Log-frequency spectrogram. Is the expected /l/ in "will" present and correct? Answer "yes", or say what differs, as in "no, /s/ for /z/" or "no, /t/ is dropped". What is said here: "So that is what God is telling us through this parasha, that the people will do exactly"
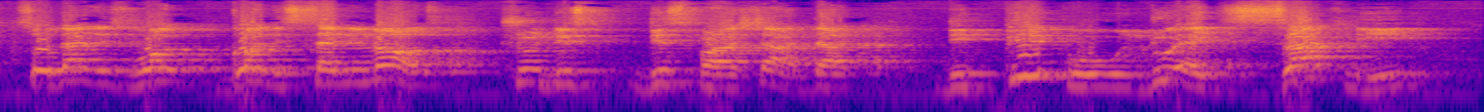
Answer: yes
